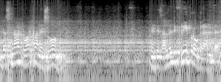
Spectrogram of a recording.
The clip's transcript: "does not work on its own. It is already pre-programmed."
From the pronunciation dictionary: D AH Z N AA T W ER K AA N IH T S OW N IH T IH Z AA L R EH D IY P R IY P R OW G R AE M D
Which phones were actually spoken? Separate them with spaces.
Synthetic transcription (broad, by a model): D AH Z N AA T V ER K AA N IH T S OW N IH T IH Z AA L R EH D IY F R IY P R OW G R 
